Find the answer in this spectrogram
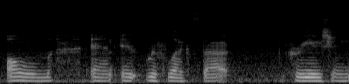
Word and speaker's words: om: It's the three syllables of O-U-M, om, and it reflects that creation, maintenance, and destruction.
